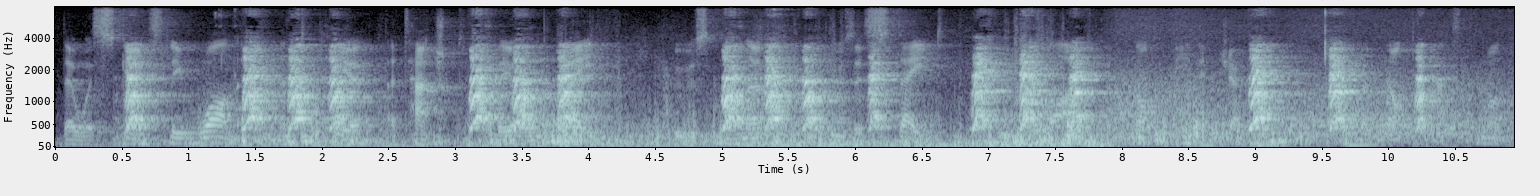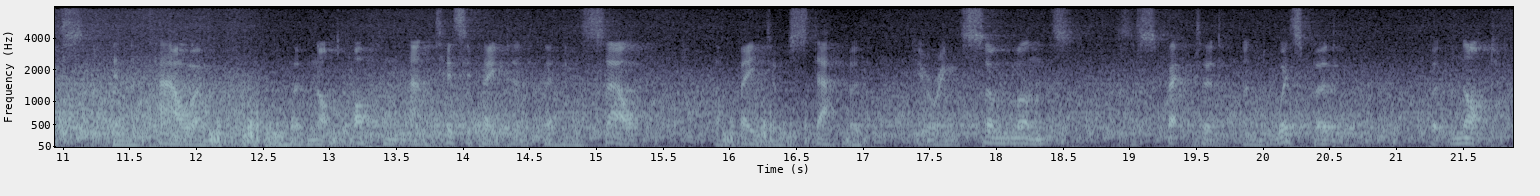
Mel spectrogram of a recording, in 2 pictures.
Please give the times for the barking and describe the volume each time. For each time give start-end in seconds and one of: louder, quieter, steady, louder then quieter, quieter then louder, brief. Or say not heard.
0.5-10.3 steady.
